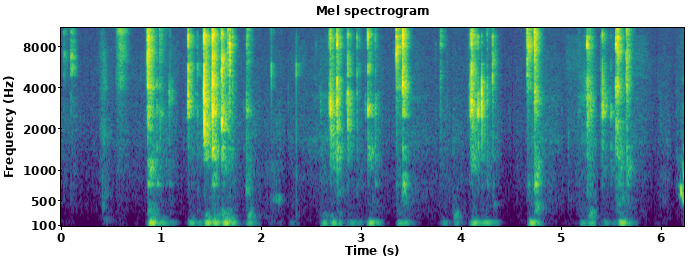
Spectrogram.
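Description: Computer keyboard being typed on: a run of faint, separate keystrokes in uneven groups, starting about a second in.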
